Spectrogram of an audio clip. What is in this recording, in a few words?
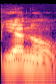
"piano", Provençal; vocabulaire fondamental du provencal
